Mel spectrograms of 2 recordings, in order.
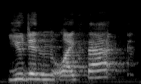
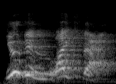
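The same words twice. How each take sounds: First: Said in the usual way. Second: Mimicking a child copying. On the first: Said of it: "I see you said you can say". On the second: Shown as a demonstration. Teacher showing how Sam would repeat it, higher and childlike. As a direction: parrot it like a little kid would. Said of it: "he'd be saying".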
